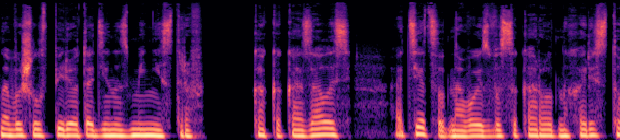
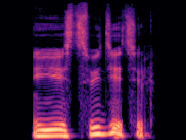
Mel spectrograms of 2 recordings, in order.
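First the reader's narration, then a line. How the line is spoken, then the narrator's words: Cold emperor. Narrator (Russian): холодно ответил император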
